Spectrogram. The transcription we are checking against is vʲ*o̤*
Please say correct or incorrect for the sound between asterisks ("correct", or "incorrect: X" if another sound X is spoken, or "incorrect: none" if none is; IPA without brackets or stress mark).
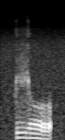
correct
